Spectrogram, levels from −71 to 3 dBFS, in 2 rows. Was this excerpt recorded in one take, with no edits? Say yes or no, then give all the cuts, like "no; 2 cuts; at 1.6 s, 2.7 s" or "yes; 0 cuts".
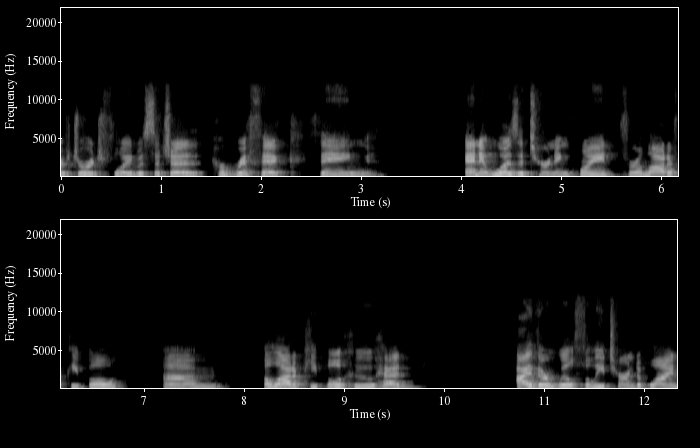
no; 2 cuts; at 1.5 s, 2.4 s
